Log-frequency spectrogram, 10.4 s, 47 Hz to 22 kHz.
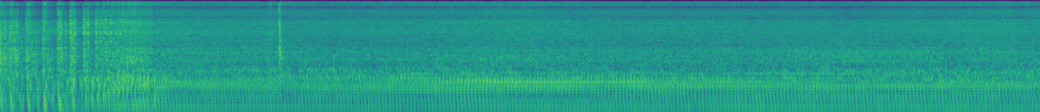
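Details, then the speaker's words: Repaired Cub Cadet riding mower, 16 hp horizontal-shaft Kohler, after deck adjustment, already mowed fine: steady, even single-cylinder drone with no stumbles or knocks. Running fine, ready to sell. "i did some cutting over at my grandpa's with it and it did great so i'm gonna drive it around a little bit show y'all that it's uh ready to go"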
